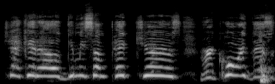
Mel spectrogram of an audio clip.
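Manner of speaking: high-pitched imitation of thrilled kids; excited. Kids whose catapults worked calling the videographer, excited. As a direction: squeal it like kids showing off. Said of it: "they were excited".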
